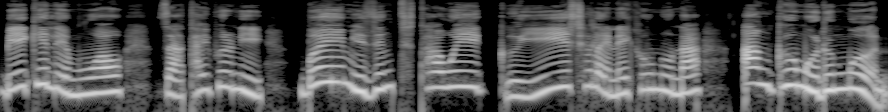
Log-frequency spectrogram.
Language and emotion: Bodo, surprised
